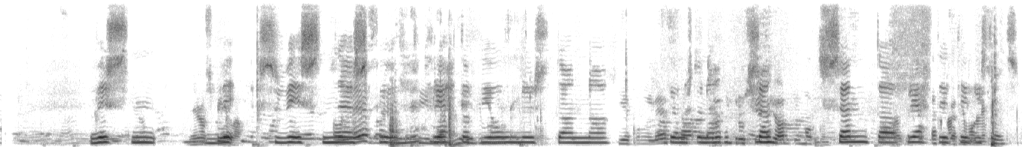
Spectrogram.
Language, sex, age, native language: Icelandic, male, 12, Icelandic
